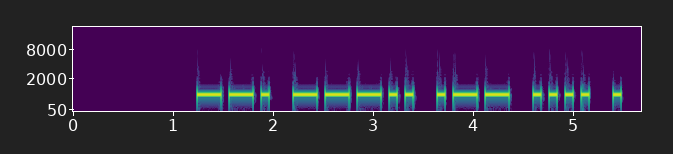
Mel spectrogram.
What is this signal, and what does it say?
Morse code, heard as a keyed tone, about 16 wpm, 700 Hz. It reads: G8WHE
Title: DXCC-100 Call Signs - 5 Characters - Repeated 2x - 15wpm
